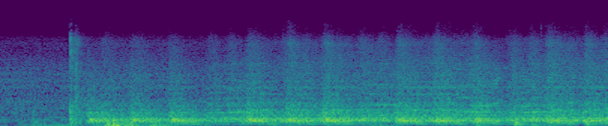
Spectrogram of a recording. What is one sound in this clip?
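Music plays through loudspeakers with a steady beat.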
